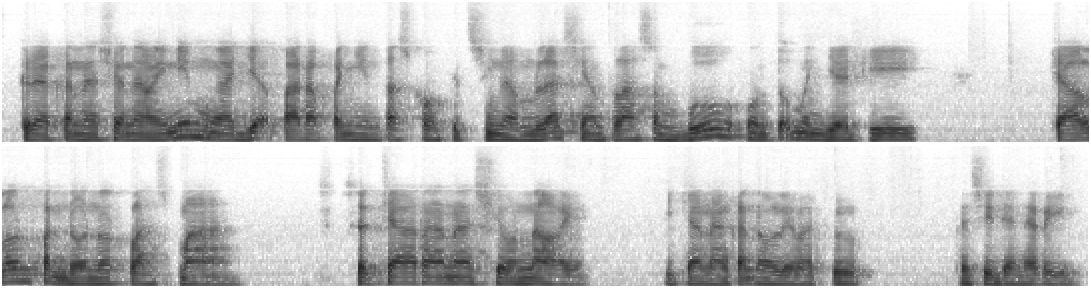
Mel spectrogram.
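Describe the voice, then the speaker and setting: Low-pitched Indonesian man muffled by face mask. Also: fairly quick. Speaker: volunteer presenter. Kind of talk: informal webinar presentation. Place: at home. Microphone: video call. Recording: dull, lo-fi video call.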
